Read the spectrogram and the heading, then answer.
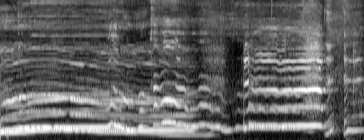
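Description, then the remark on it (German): A loud wolf howl, one long sustained cry of about five seconds whose pitch wavers and slides, heard alone with no talking over it. “Dann kommt jetzt, Achtung, der Spoiler Wolf für Blair Witch neu.”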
